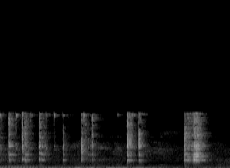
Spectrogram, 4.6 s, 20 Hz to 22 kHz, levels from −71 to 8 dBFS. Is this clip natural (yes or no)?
yes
